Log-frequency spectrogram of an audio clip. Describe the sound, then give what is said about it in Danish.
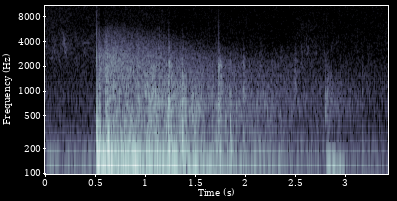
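A cannon salute shot fired with military help for the July festival: one loud, sudden boom with a long rumbling decay, then a weaker thud near the end. “De der kanonslag, jeg synes ikke, de behøver at komme så tidligt på dagen.”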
